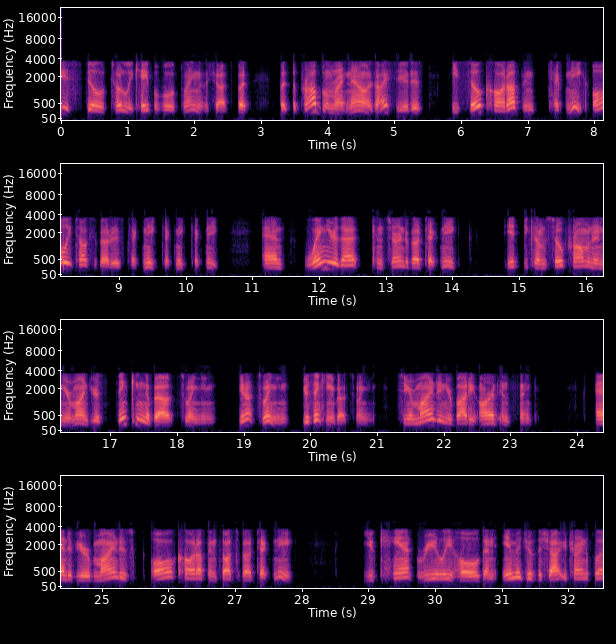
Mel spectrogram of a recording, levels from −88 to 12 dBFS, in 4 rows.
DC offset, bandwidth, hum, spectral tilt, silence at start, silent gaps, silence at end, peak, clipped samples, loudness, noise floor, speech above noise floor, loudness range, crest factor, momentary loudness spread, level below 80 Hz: under 0.1%; 4.6 kHz; none; -5.5 dB/octave; 0 s; none; 0 s; -4 dBFS; under 0.1%; -24 LUFS; -77 dBFS; 51 dB; 4 LU; 20 dB; 12 LU; -80 dBFS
